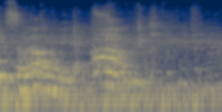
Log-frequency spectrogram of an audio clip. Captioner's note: impressed gasp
